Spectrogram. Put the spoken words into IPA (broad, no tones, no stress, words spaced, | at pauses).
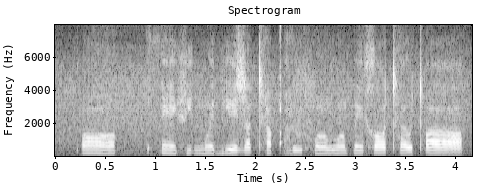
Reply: pʼɔ̃ | θẽ fʲeŋ͡mũe̯bʲe zɒtʰə̃ qʼe̤vfõ võpẽxɔ tʰʌo̯tʼɒ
